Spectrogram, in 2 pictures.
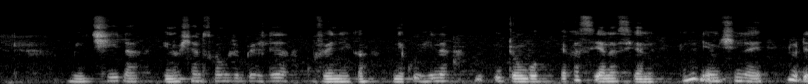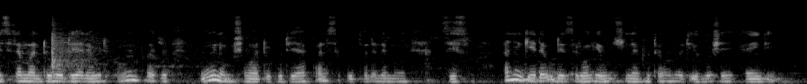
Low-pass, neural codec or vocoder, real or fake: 9.9 kHz; none; real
